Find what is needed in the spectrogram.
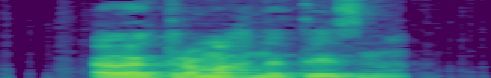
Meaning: electromagnetism
- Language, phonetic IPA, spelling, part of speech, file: Ukrainian, [eɫektrɔmɐɦneˈtɪzm], електромагнетизм, noun, LL-Q8798 (ukr)-електромагнетизм.wav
